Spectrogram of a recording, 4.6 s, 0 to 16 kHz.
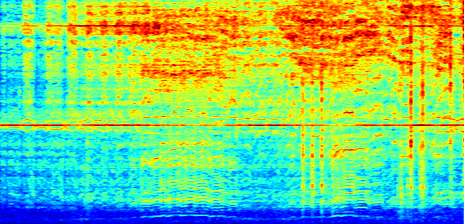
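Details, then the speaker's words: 3D printer pen feeding green filament: smooth, steady high-pitched motor whir with a few light clicks, taking the filament in with no problem. Green filament comes out the end. "No, this one's this one's taking it in. No problem. Can hear the motor is really happy."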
